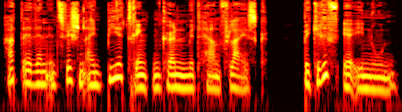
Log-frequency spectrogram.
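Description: A woman's voice: a bass voice, expressive, a little slow, creaky, darkish tone, dry recording, clean studio sound, exaggerated voice. A woman playing an inquisitive listener in a radio play, putting questions in a conversational way. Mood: curious.

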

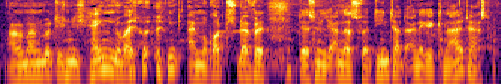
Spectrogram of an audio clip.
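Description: Man acting lawyer friend, lowish voice, measured, wry, reassuring, radio play dialogue. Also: expressive, lightly acted. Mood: confident. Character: assured male lawyer friend, coaching and reassuring.

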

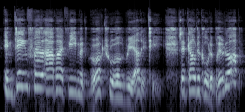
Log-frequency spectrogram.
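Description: A scheming devil of a radio play, high and slow, swooping from low growls up to high sneers, with a smooth, mocking tone. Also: male voice, very animated, fairly bright tone, exaggerated voice. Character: sly scheming male devil living in a phone app. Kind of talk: rhymed radio play acting.

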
